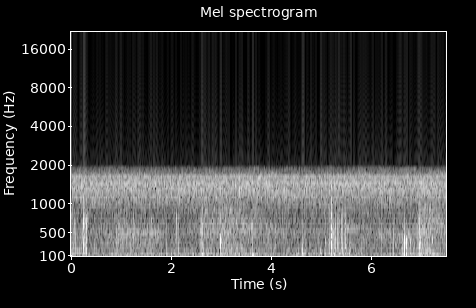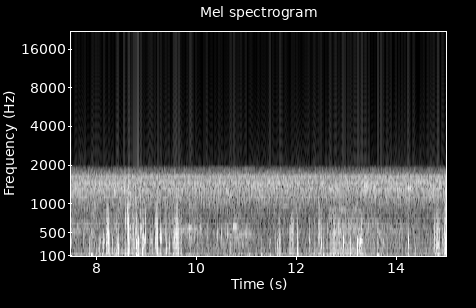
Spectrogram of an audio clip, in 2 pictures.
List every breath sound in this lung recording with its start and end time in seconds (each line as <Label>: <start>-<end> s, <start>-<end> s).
Inhalation: 6.83-7.87 s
